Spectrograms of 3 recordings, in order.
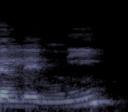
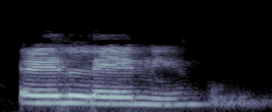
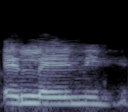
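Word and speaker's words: Ελένη: estou falando certo, é Eleni? Então, quase. Helene. Eleni. O meu nome é pronunciado Helene em grego, que é o meu país natal.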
